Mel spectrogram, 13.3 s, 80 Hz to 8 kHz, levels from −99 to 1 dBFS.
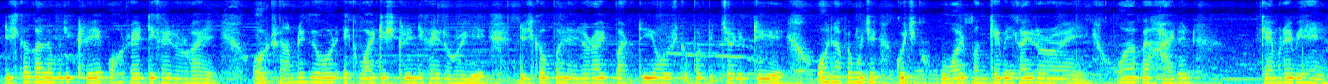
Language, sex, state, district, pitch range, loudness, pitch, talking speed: Hindi, male, Chhattisgarh, Jashpur, 140-155 Hz, -36 LUFS, 150 Hz, 215 wpm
